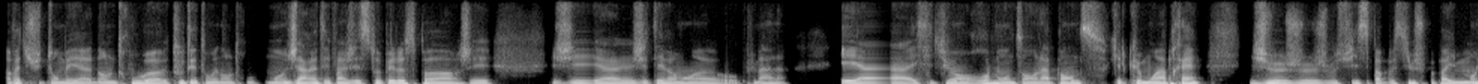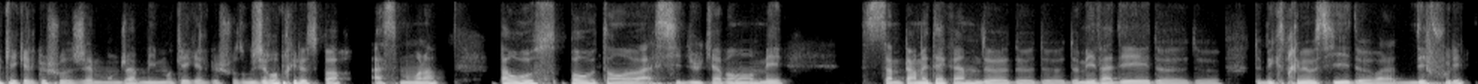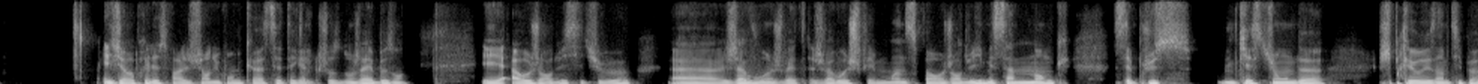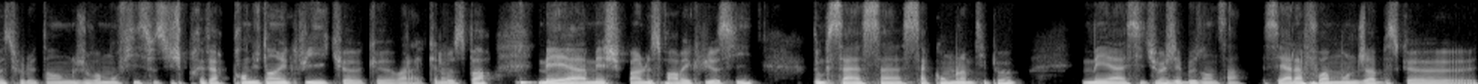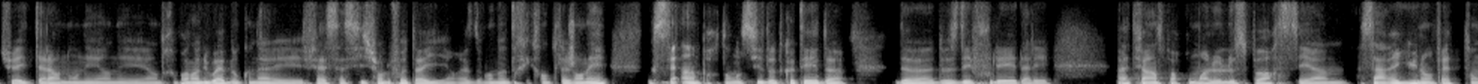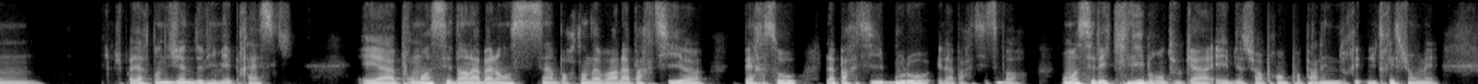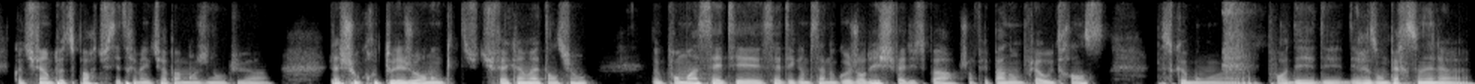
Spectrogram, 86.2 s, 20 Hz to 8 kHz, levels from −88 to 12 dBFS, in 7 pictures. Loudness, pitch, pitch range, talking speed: -15 LUFS, 110 Hz, 95-130 Hz, 275 wpm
